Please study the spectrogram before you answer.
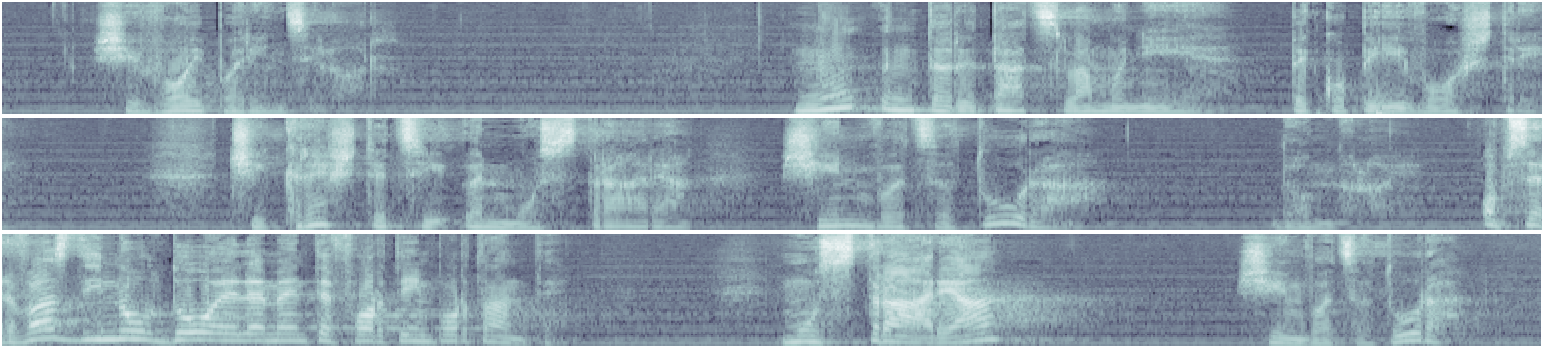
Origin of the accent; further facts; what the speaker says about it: Romania; pentru noi, ca și români, este greu să exprimăm lucrul acesta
